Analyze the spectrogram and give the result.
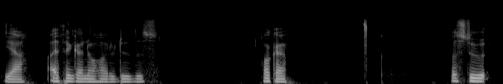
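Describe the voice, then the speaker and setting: A young man giving casual, self-talking commentary while building with LEGO, losing his voice and clearing his throat now and then. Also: mid-range voice, measured pace, dry recording. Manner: relaxed, mutters to himself while building.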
